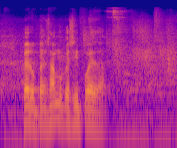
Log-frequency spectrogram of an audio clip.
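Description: A middle-aged man speaks close to a clip-on microphone.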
